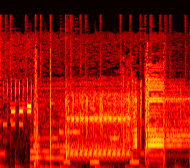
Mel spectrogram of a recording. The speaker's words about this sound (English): You dial the LA number, and at that point, your line takes away the tone for just a moment. It goes silent. And LA goes, ah! New York wants to make a phone call. And then LA drops its tone, and the New York and LA machines talk to each other.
